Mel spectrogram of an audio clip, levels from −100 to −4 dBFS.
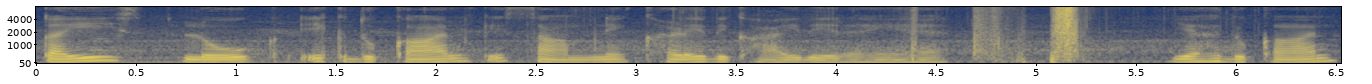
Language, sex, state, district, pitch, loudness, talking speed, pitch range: Hindi, male, Madhya Pradesh, Umaria, 120 Hz, -24 LUFS, 120 wpm, 110-130 Hz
